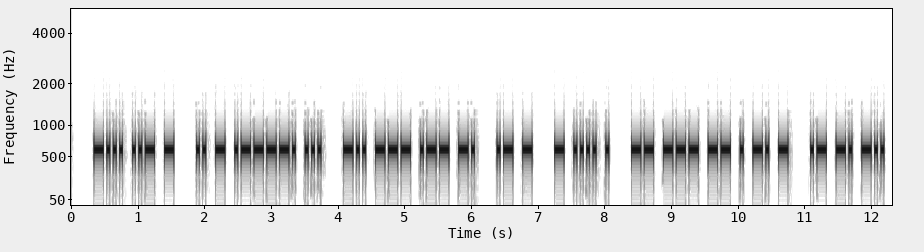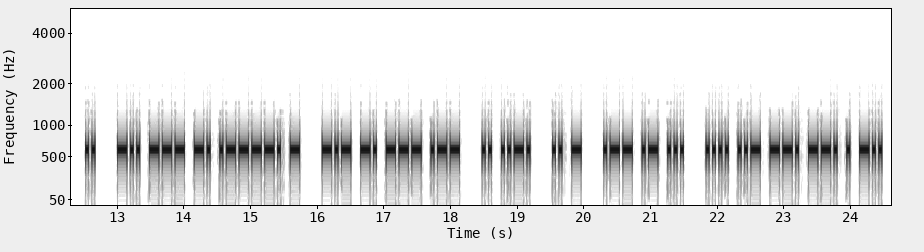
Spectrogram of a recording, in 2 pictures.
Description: Morse code, heard as a keyed tone, about 25 wpm, 600 Hz. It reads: BUT IT'S DOWN AT THE MOMENT AND I DON'T KNOW IF IT WAS HUGGED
